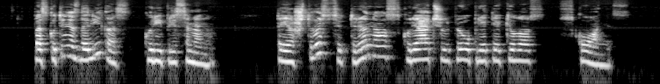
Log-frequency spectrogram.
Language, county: Lithuanian, Šiauliai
